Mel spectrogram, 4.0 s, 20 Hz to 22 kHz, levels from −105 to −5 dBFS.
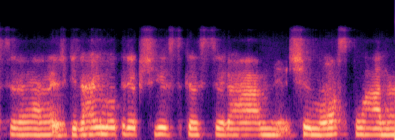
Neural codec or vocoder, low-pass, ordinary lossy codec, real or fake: codec, 16 kHz, 1.1 kbps, Voila-Tokenizer; 7.2 kHz; Opus, 16 kbps; fake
